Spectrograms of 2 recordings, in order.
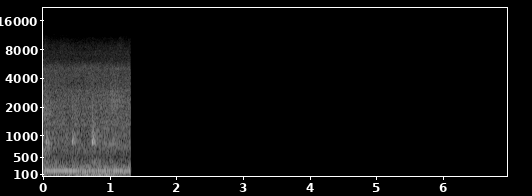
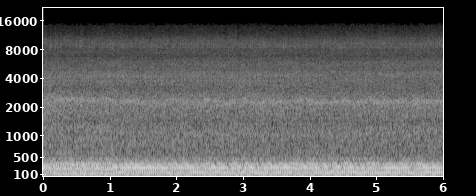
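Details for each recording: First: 2020 bike: about two and a half seconds of steady starter cranking, roughly four pulses a second, never catches; owner suspects the fuel pump, just changed, since no prime was heard. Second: Reassembled motorcycle after fuel pump rebuild and battery charge, airbox not yet fitted: steady, even hum holding one pitch, no misses or knocks; now running, normal idle.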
